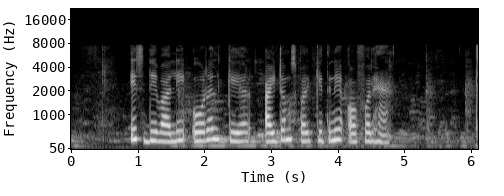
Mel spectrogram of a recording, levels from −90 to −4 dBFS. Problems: background sounds at intervals, continuous background conversations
